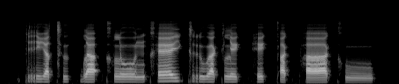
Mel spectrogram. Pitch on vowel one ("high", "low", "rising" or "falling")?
low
